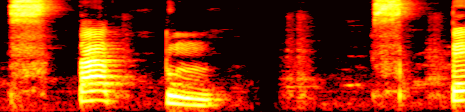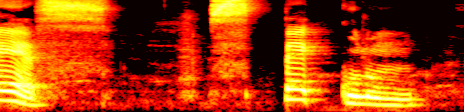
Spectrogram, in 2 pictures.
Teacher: Não se pronuncia estatum, como se fosse um E no início da palavra. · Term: S impuro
